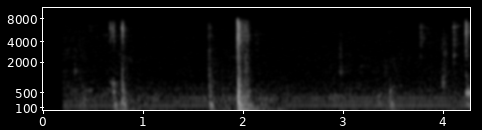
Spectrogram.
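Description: A handful of faint, sharp clicks at irregular spacing, a close pair near the start and the loudest about two seconds in.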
